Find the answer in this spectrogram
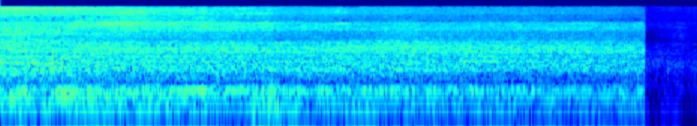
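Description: Diesel multiple unit pulling away down the line: its engine drone and wheel noise fade steadily as it recedes, then cut off suddenly near the end.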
